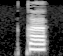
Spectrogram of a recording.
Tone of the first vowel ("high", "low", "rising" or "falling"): low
